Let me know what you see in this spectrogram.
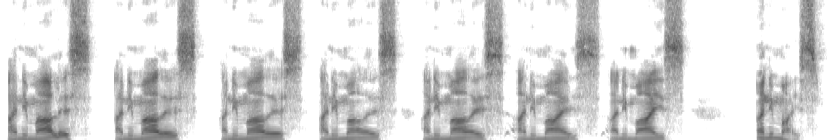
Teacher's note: fez com que o L e o N entre vogais desaparecessem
